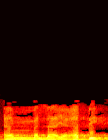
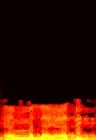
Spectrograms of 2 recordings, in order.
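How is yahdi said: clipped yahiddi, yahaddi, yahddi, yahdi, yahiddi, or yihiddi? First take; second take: clipped yahiddi; clipped yahiddi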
